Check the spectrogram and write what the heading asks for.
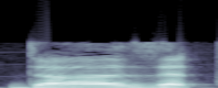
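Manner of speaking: "Does it" slow and loud, da-zit; linking demo. Shown as a demonstration. Teacher showing learners the link, "Does it" as da-zit. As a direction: carry the Z of "Does" into "it". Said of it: "이렇게 되는 거죠".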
